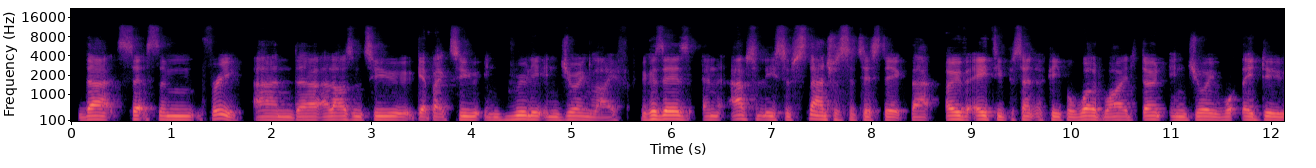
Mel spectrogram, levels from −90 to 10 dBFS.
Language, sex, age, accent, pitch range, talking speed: English, male, 20-39, British, 105-120 Hz, 160 wpm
